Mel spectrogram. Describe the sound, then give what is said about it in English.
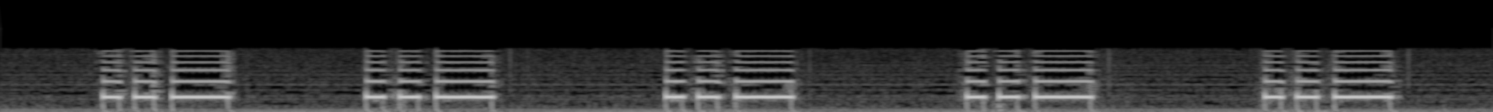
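Morse code for the letter U, repeated five times: each group is two short beeps followed by one long beep, all at a steady mid pitch, with even gaps between groups and no voices. “Listen very carefully. Each time you hear this sound, try to visualize a picture of the letter U in your mind. Here it is, the letter U.”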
